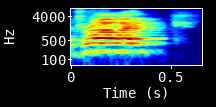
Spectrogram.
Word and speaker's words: Drellich: So Evan Drellich, I listened to a podcast, by the way, that they did on this. He and Roosevelt did, and he pronounced it with a hard C at the end.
